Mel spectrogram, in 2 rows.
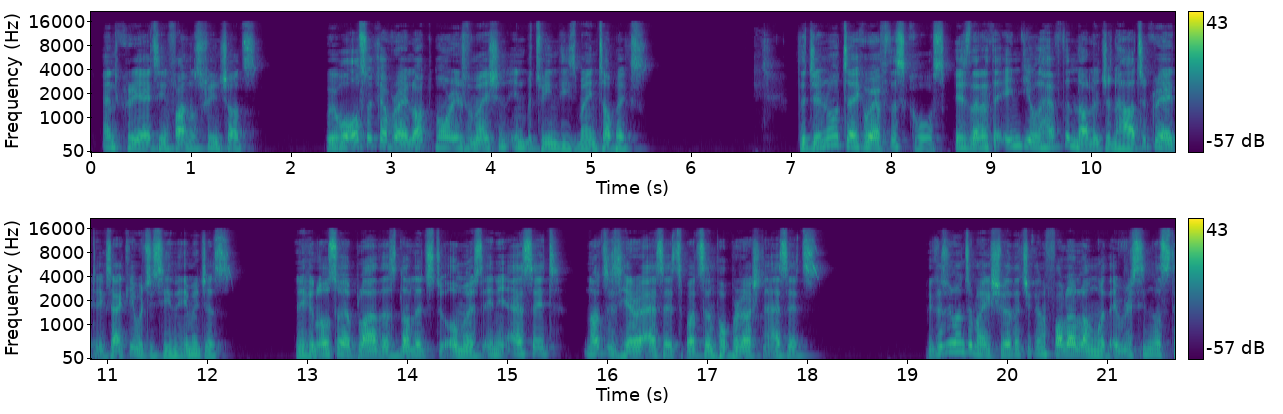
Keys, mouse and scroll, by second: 4.3 Right, 4.7 double click, 5.9 alt+middle click, 6.2 alt+right click, 6.4 alt+middle click.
